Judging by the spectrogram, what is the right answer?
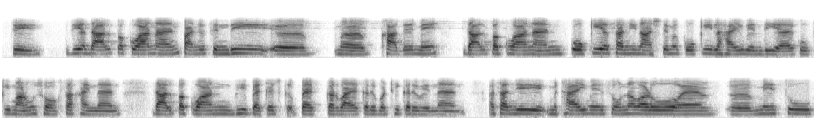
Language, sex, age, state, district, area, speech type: Sindhi, female, 45-60, Uttar Pradesh, Lucknow, urban, conversation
